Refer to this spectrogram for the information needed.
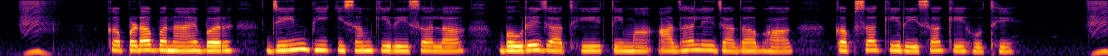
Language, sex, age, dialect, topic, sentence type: Chhattisgarhi, female, 18-24, Central, agriculture, statement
